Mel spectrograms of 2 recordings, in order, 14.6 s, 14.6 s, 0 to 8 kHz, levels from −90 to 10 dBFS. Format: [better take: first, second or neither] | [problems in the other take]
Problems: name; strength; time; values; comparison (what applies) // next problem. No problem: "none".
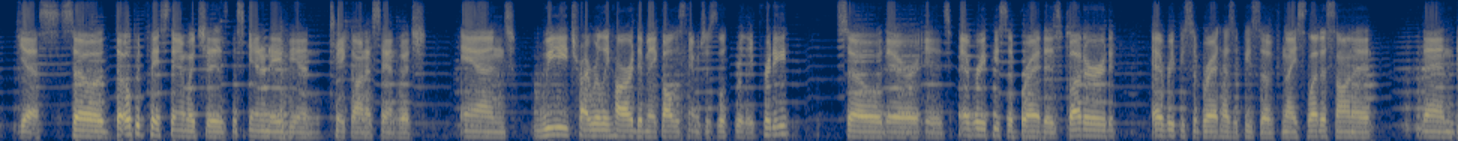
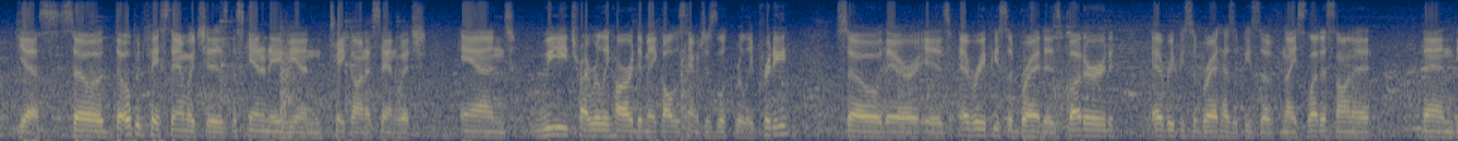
second | noise reduction (neural mask model RNNoise)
